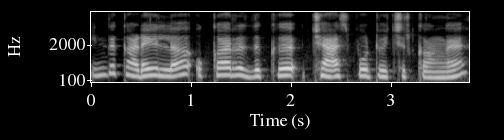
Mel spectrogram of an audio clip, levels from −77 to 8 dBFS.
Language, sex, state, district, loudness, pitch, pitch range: Tamil, female, Tamil Nadu, Nilgiris, -15 LUFS, 245 Hz, 230-260 Hz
